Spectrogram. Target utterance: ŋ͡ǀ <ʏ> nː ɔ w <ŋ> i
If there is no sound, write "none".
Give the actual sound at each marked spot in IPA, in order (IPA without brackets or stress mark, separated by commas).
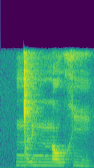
ʏ, x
